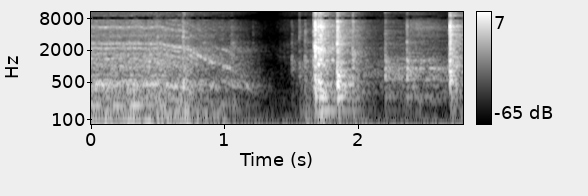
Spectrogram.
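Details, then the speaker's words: Bakery dough mixer on second speed at about 9 minutes kneading Berlin doughnut (beignet) dough. Motor hum winds down, then dough slaps the bowl in clean beats; the smooth dough is releasing from the bowl, normal kneading. "des fois on l'entend que la caisse qui veut dire qu'elle est bonne donc là la patte très bien lisse qu'on va l'arrêter"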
